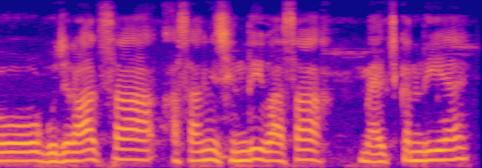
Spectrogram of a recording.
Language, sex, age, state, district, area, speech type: Sindhi, male, 30-45, Delhi, South Delhi, urban, spontaneous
